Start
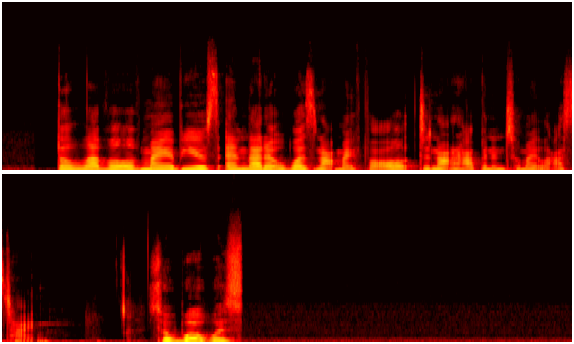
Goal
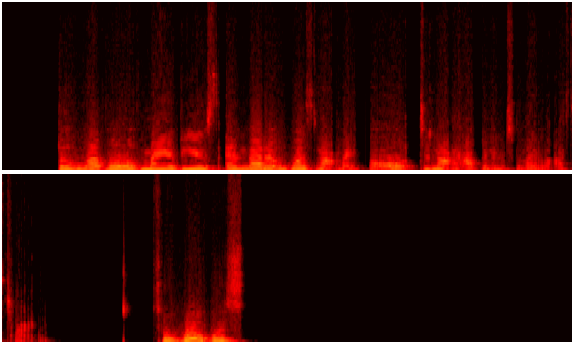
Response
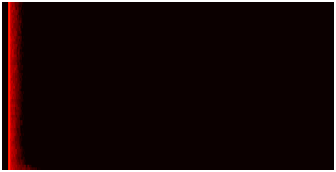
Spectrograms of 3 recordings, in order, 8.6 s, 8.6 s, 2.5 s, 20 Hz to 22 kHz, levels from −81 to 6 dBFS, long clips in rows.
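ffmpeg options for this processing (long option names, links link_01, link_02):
-filter_complex "[0:a]aeval=exprs='val(0)*gte(abs(val(0)),0.0178)':channel_layout=same[link_01];[1:a]atrim=start_sample=2205,asetrate=79380,aresample=44100[link_02];[link_01][link_02]afir=irnorm=-1:irlink=0,aeval=exprs='(tanh(22.4*val(0)+0.65)-tanh(0.65))/22.4':channel_layout=same,volume=-1.5dB"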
